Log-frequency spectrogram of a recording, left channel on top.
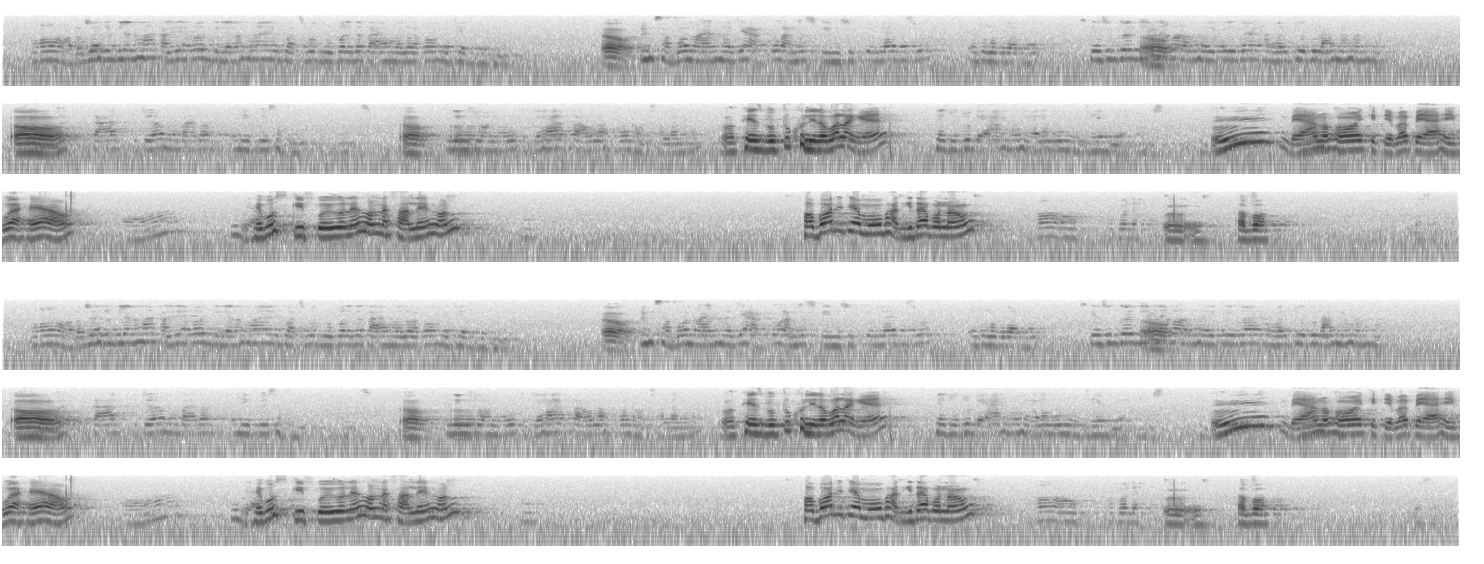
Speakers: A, on the right (about 55°); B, on the left (about 60°).
A: অ অলপ পিছত সিটো দিলে নহয়। কালি আকৌ দিলে নহয় হোৱাটচাপ গ্ৰুপত এতিয়া তাই মোবাইলত আকৌ ফেচবুকো নাই।
B: অ।
A: চাব নোৱাৰে নহয় এতিয়া আকৌ আমি স্ক্ৰীন চুট কৰি পেলাইহে দিছো এইটো কবিতা বুলি। স্ক্ৰীচুট কৰি দিলে
B: অ',
A: মানে আকৌ হেৰি কি বুলি কয় সাংবাদিকটো একো লাভ নহয় নহয় তই
B: অ',
A: বোলো তাত ভিতৰত মোবাইলত হেৰি কৰি চাবি বুলি
B: অ', অ',
A: লিংকটো
B: অ',
A: অন কৰি। তেতিয়াহে আক তাৰু লাভ হ'ব ন চালে মানে।
B: অ ফেচবুকটো খুলি ল'ব লাগে।
A: ফেচবুকটো বেয়া হেনো সেইকাৰণে মোৰ নিদিয়ে বোলে সেইকাৰণে কৈছে। সুধিছে
B: উ বেয়া
A: মোৰ
B: নহয়
A: ক
B: কেতিয়াবা বেয়া হেৰিবোৰ আহে আও।
A: অ। তুমি বেয়া
B: সেইবোৰ
A: পাও
B: স্কিপ কৰি গ'লেই হ'ল নাচালেই হ'ল।
A: উম।
B: হ'ব তেতিয়া ময়ো ভাতকেইটা বনাও।
A: অ অ হ'ব দে।
B: উ উ হব।
A: ঠিক আছে।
